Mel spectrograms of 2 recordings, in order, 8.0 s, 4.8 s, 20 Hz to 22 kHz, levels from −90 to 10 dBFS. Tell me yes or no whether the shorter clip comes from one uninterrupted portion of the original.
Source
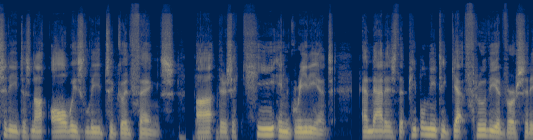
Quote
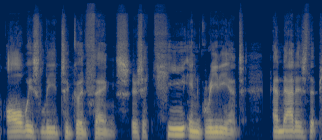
no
